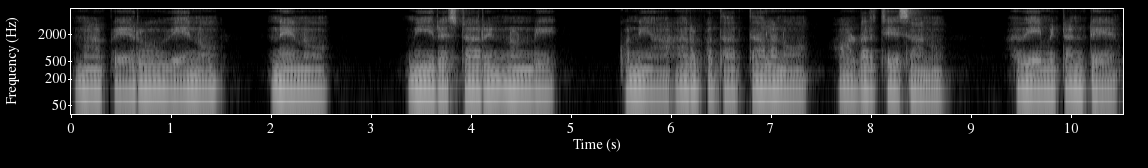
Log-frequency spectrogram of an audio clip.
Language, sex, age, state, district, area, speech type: Telugu, male, 18-30, Andhra Pradesh, Konaseema, rural, spontaneous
